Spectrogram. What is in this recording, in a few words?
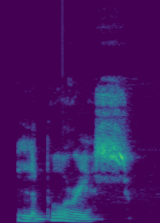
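"laborious", British English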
